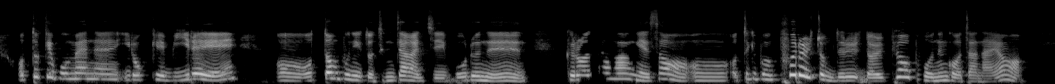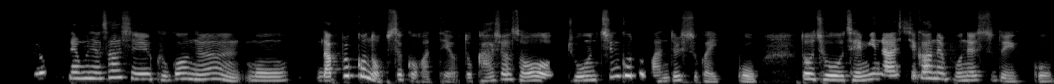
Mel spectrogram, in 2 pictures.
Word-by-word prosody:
어떻게 350 -2 -2
보면은 255 -3 -1
이렇게 210 0 -2
미래에 220 +5 +4 0.3
어 180 - -6 0.2
어떤 195 - +2
분이 210 -5 +1
또 160 - -1
등장할지 165 -4 0
모르는 170 -3 +1 0.4
그런 210 +1 +2 0.2
상황에서 255 -6 -1
어 175 -1 -3
어떻게 250 +4 -7
보면 230 -3 -2
풀을 415 - +6
좀 215 - +1
늘 170 +1 0
넓혀 320 - +1
보는 180 - -2
거잖아요. 145 +4 -3 0.6
그렇기 - - +1 0.2
때문에 280 -1 +1
사실 280 -5 0
그거는 235 -3 -1
뭐 180 0 -2 0.3
나쁠 360 - +3
건 360 -6 +4
없을 230 - -1
것 - - -6
같아요. 120 +1 -11
또 160 - -5
가셔서 185 0 +1 0.2
좋은 195 +3 -1
친구도 405 - +3
만들 155 +7 -4
수가 140 - -7
있고 125 +1 -4 0.4
또 255 -1 +5
좋은 210 -3 +5
재미난 210 +3 +3
시간을 280 -1 +1
보낼 195 -3 -2
수도 195 -4 -9
있고 135 -1 -7
205 Hz, 285 characters per minute, -26 LUFS, 175-255 Hz, 0.6 s, 풀을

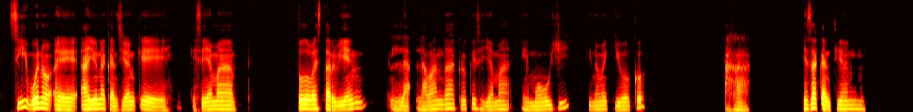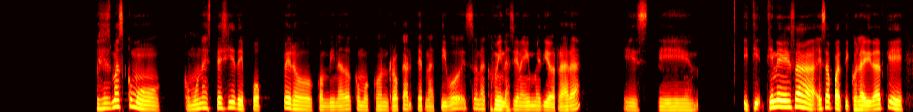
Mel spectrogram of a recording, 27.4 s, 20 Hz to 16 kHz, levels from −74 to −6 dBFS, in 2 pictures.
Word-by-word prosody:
Sí, 175 +5 -1
bueno, 160 -1 +5
eh, 125 -3 +3
hay 140 +2 +4
una 150 0 +2
canción 125 +2 0
que 110 -6 -1 0.3
que - - -11
se 120 - -3
llama 130 0 +1 0.9
Todo 145 0 +5
va 145 - +4
a - - +5
estar 140 -4 +2
bien, 145 - -1 0.3
la 120 -4 -4
la 125 -2 -4
banda 140 +4 -1
creo 140 0 -6
que 155 +3 -5
se 135 -4 -8
llama 130 +3 -4
Emoji, 130 - -4 0.2
si 120 - -12
no 125 +1 -4
me 130 - -1
equivoco. 120 -1 -4 1.2
Ajá. 115 -1 -5 0.8
Esa 150 +4 +4
canción 135 -1 -1 2.2
Pues, 145 - 0
es 165 +1 -2
más 210 +1 +3
como 135 - +1 0.3
como 125 +2 -4
una 160 +4 0
especie 170 +2 -1
de 145 -4 +3
pop, 125 -1 -4 0.2
pero 130 - +1
combinado 120 +2 -3
como 120 -3 -3
con 120 -1 -4
rock 120 +2 -3
alternativo, 115 +1 -3
es - - -7
una 145 -2 -2
combinación 125 -2 +1
ahí 120 +1 -1
medio 120 -3 +1
rara. 110 +5 0 0.6
Este, 110 -1 -4 0.7
y - - 0
tie 160 - +1
tiene 205 +2 +7
esa 195 - +5
esa 145 +7 +3
particularidad 130 0 +3
que 145 -9 +2
130 Hz, 130 wpm, -23 LUFS, 120-145 Hz, 2.2 s, tiene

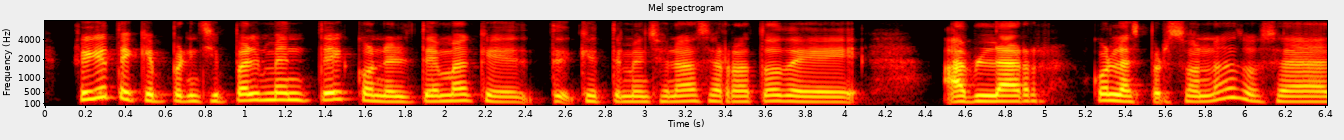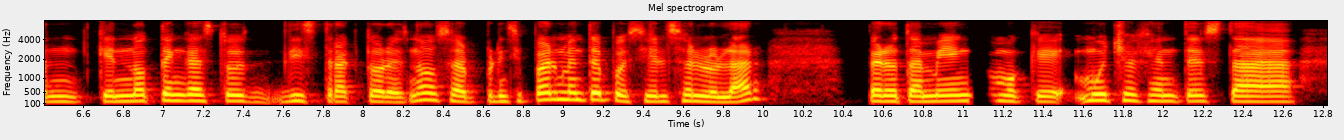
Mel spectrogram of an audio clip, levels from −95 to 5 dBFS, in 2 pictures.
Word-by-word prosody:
Fíjate 265 0 +3
que 215 -4 +1
principalmente 225 +5 +1
con 210 -6 0
el 180 -1 -1
tema 200 +4 0
que 175 -5 -4
te - - -7
que 195 - -4
te - - -7
mencionaba 185 +1 -2
hace 195 -1 -4
rato 185 +2 -2
de 175 -3 0 0.4
hablar 195 +1 +4
con 220 - +3
las 190 -3 +3
personas, 190 - -3
o 220 - -3
sea 180 0 0
n 180 0 -3
que 185 - -1
no 195 +1 +1
tenga 210 0 +3
estos 200 -1 -1
distractores, 180 -3 -2
¿no? 230 +4 0
O - - 0
sea, 185 -6 -1
principalmente, 240 +6 +1
pues 195 -6 -1
sí 195 - -1
el 185 - -2
celular, 185 +5 +2 0.5
pero 190 -1 +4
también 195 +2 +2
como 195 -3 -3
que 180 -2 -3
mucha 220 0 +1
gente 195 -1 -2
está 185 -2 +1
195 Hz, 190 wpm, -23 LUFS, 185-210 Hz, 0.5 s, hablar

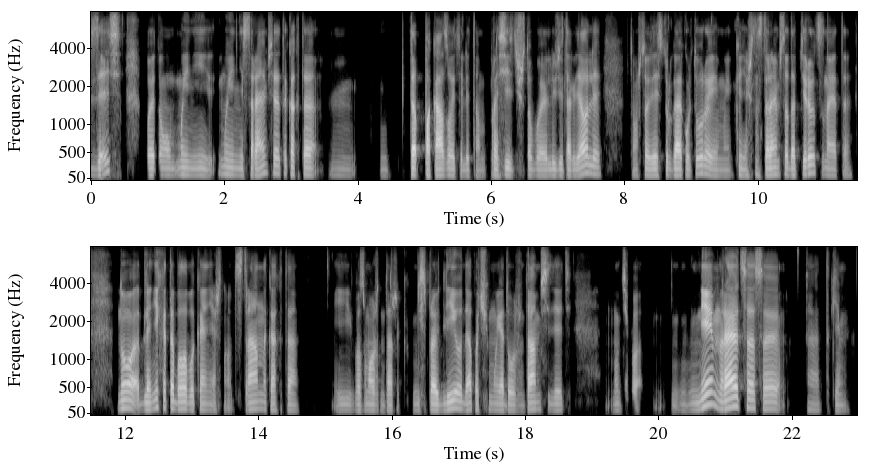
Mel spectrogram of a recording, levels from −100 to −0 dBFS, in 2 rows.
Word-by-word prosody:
здесь. 110 +1 -1 0.4
Поэтому 115 0 -1
мы 120 +2 -5
не 110 -2 -8
мы 130 -2 -5
не 110 -1 -7
стараемся 110 +9 0
это 135 - -4
как-то, 115 -2 0 0.2
м, 105 -2 -18 0.4
м, 100 -2 -18 0.3
та - - +7
показывать 110 -1 +2
или 100 +1 -7
там 95 - -12
просить, 110 -1 0
чтобы 100 -1 -2
люди 105 0 -5
так 105 -1 -2
делали. 130 +2 +2 0.4
Потому 100 - -11
что 110 - -2
здесь 105 0 -1
другая 110 -1 +2
культура, 130 +4 -1
и 100 - -4
мы, 95 0 -13
конечно, 110 +2 -5
стараемся 115 +1 +1
адаптироваться 125 +4 -1
на 110 -1 -1
это. 105 0 -11 0.5
Но 140 +2 +3
для 115 +2 -1
них 155 +5 -2
это 140 -3 +3
было 125 0 +4
бы, 120 0 -3
конечно, 110 -1 -5
вот - - -16
странно 125 +1 0
как-то 105 -3 -4 0.5
и, 105 0 -11
возможно, 105 -1 -5
даже 100 0 -4
как - - -28
несправедливо, 110 +5 +1
да. 115 +1 +1
"Почему 115 0 -5
я 110 - +1
должен 100 -2 -6
там 120 +4 +2
сидеть?" 110 -1 -3 0.6
Ну, - - -12
типа. - - -7 0.5
М, - - -16 0.3
мне 180 - +9
нравится 150 0 +7
с, - - -1
э 125 0 +1 0.4
а, 110 -2 -12
таким, 95 -1 -13
110 Hz, 160 wpm, -25 LUFS, 105-125 Hz, 0.6 s, мне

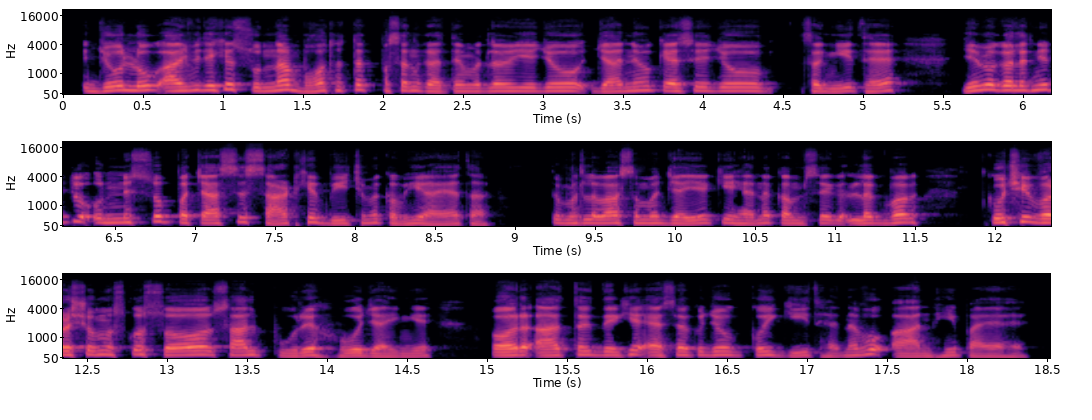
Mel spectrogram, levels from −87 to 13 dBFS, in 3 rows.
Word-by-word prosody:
जो 175 +6 +1
लोग 200 0 +1
आज 175 +1 +6
भी 210 - -2
देखिए 210 +4 +2
सुनना 215 -1 +2
बहुत 180 0 -1
हद - - -6
तक 230 0 -2
पसंद 185 +2 -2
करते 155 -1 0
हैं। 155 - -2
मतलब 165 +2 +1
ये 165 -1 0
जो, 175 +2 +1
जाने 155 +5 +1
वो 200 - -3
कैसे 180 -1 +2
जो 175 +1 -1 0.5
संगीत 160 +1 -1
है 180 +5 +1 0.4
ये 180 - +3
मैं 235 -2 +4
गलत 205 -1 +4
नहीं 230 +2 +1
हूँ 230 - -12
तो 235 - +3
1950 185 -4 +1
से 215 - -3
60 155 -8 -1
के 205 - +1
बीच 150 -2 -4
में 180 +2 -5
कभी 145 +2 -2
आया 125 0 -1
था। - - -4 0.4
तो 170 - -4
मतलब 165 +1 0
आप 170 0 +4
समझ 165 -1 -2
जाइए 155 +1 0
कि 175 -3 -1
है 145 -1 -2
ना 175 +3 -3
कम 145 -1 0
से 160 -1 0
लगभग 155 +5 +2 0.4
कुछ 200 +3 +2
ही 230 - +6
वर्षों 185 -2 +5
में 185 - -2
उसको 195 +2 -3
100 185 0 +4
साल 170 +2 +2
पूरे 135 +4 +1 0.2
हो 140 +2 +1
जाएँगे 120 0 -4 0.4
और 155 +3 +7
आज 150 +2 +3
तक 185 - +2
देखिए 160 +4 0
ऐसा 165 +4 0
कुछ 165 0 -7
जो 175 0 +1
कोई 165 +1 -1
गीत 140 -3 -7
है 125 - -9
ना 155 - -3
वो 215 +5 -2
आ 120 -1 0
नहीं 125 +5 -8
पाया 115 -1 -4
है। 110 +1 -13
165 Hz, 235 wpm, -23 LUFS, 150-185 Hz, 0.5 s, और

